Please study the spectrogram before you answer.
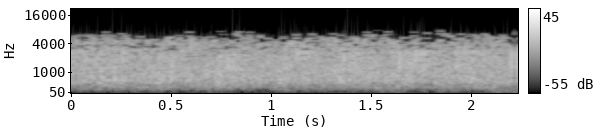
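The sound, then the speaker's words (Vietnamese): Warm, dense applause from a church audience welcoming fellow members, a thick unbroken roar of clapping that stays loud and even throughout. “Để chúng ta đón chào những anh chị em ấy một tràng pháo tay thật là nồng nhiệt.”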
